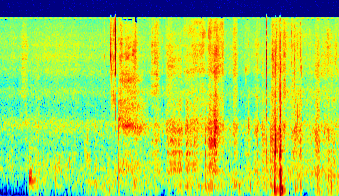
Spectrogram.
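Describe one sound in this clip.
Clothing rustles close by.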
